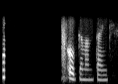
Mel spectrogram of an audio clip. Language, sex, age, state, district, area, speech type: Telugu, female, 18-30, Telangana, Ranga Reddy, urban, conversation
